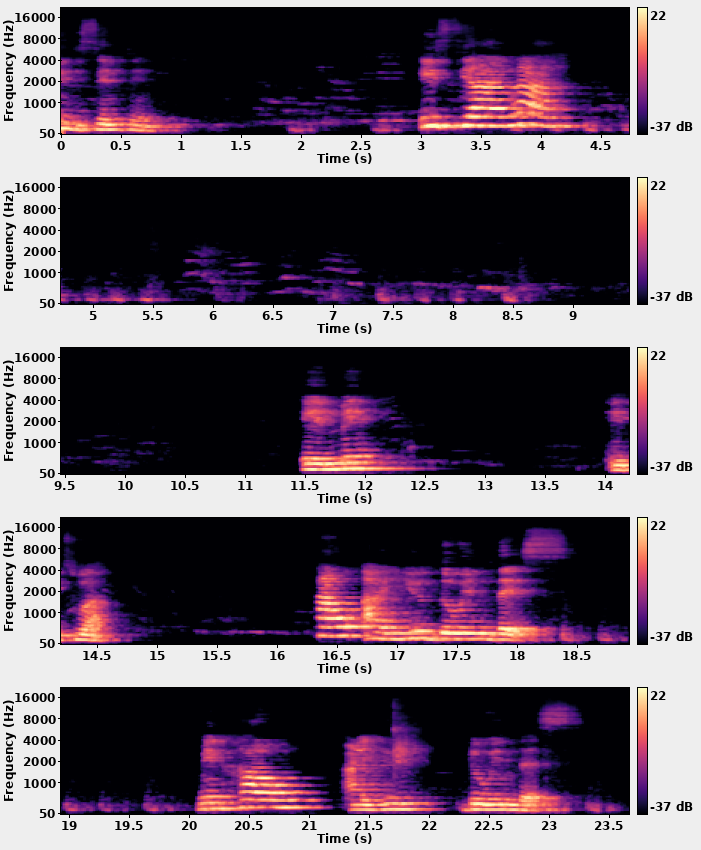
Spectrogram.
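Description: A woman speaks clearly and calmly, close by, in pauses.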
